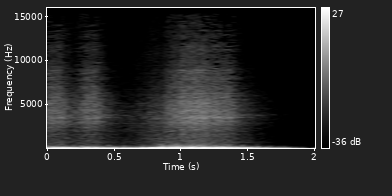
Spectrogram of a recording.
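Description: Logo-intro sound effect: a deep rumble with swooshes sweeping over it, fading out near the end.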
